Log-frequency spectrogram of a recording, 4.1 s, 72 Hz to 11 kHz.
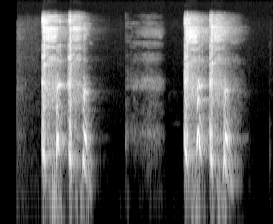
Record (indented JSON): {
  "cough_length": "4.1 s",
  "cough_amplitude": 31238,
  "cough_signal_mean_std_ratio": 0.35,
  "survey_phase": "beta (2021-08-13 to 2022-03-07)",
  "age": "45-64",
  "gender": "Female",
  "wearing_mask": "No",
  "symptom_cough_any": true,
  "symptom_runny_or_blocked_nose": true,
  "symptom_fatigue": true,
  "symptom_headache": true,
  "symptom_other": true,
  "symptom_onset": "5 days",
  "smoker_status": "Never smoked",
  "respiratory_condition_asthma": false,
  "respiratory_condition_other": false,
  "recruitment_source": "Test and Trace",
  "submission_delay": "1 day",
  "covid_test_result": "Positive",
  "covid_test_method": "RT-qPCR",
  "covid_ct_value": 22.0,
  "covid_ct_gene": "ORF1ab gene"
}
